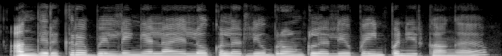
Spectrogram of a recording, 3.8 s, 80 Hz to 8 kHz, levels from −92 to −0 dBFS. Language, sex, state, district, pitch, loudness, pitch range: Tamil, female, Tamil Nadu, Nilgiris, 255 Hz, -21 LUFS, 245-260 Hz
